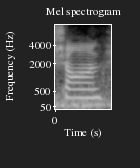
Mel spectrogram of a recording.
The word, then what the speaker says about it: Chawn: Her name is Chawn. It's spelled C-H-A-W-N.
